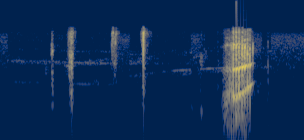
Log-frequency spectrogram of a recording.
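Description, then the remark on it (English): A single loud, throaty burp with a slightly rising, croaky pitch, lasting about a third of a second. It is preceded by a few faint, short clicks and has no talking. “Ooh, somebody burped.”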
